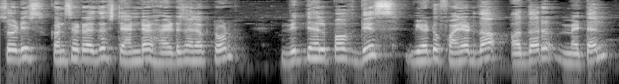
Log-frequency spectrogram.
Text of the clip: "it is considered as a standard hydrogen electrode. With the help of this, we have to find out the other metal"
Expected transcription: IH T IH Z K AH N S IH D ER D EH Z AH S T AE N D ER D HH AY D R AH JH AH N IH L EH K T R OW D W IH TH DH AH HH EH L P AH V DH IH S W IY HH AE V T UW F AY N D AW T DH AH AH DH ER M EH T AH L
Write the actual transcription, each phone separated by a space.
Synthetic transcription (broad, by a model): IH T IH S K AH N S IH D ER D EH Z AH S T AE N D ER D HH AY D R AH JH AH N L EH K T OW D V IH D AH HH EH L P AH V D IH S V IY HH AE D T UW F AY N AW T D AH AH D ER M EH T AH L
